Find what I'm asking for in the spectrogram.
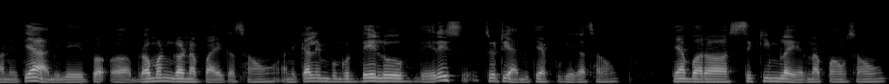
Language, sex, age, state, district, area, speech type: Nepali, male, 30-45, West Bengal, Kalimpong, rural, spontaneous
